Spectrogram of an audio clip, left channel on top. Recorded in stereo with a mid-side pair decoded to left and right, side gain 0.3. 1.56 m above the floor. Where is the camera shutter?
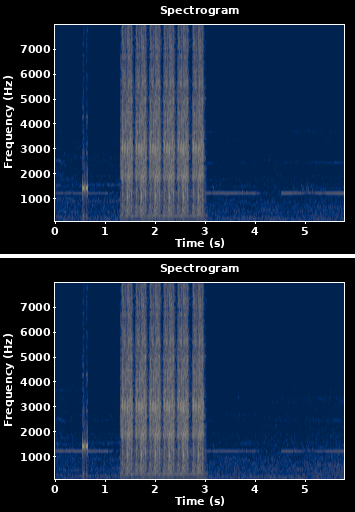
5° left.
